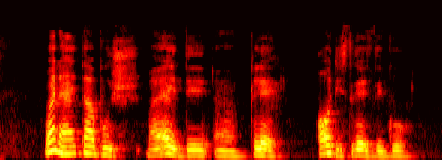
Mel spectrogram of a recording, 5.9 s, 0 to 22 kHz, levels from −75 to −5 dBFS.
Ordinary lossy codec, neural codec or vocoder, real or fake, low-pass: MP3, 48 kbps; codec, 44.1 kHz, 7.8 kbps, DAC; fake; 19.8 kHz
